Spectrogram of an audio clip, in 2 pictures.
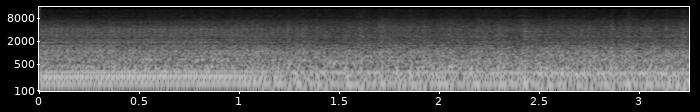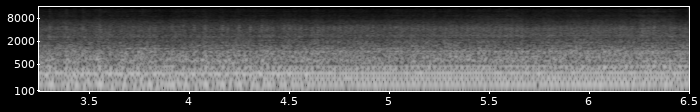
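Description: A motorcycle engine runs steadily up close, its note shifting as it changes speed.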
